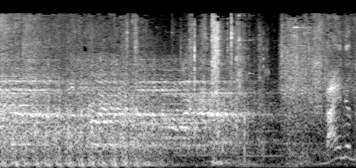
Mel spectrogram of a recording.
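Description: A metal shutter rattles and rolls open.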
